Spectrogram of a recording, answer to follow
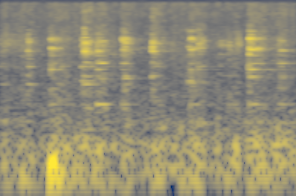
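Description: Near silence with faint, quick ticks several times a second, and a low bump about half a second in.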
